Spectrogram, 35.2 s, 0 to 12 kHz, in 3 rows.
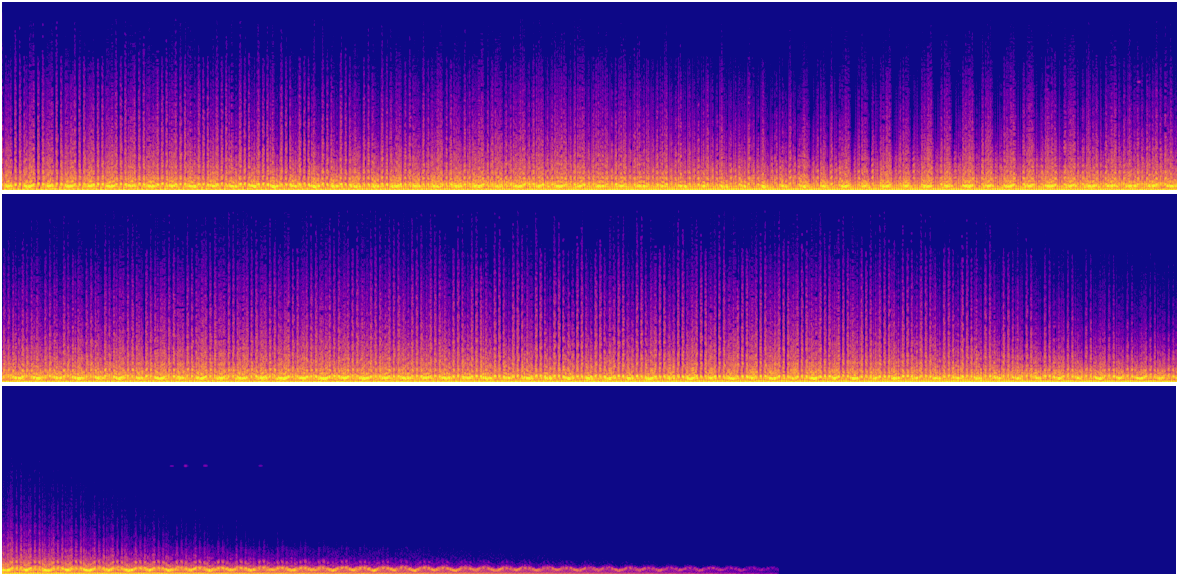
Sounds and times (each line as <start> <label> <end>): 0.0 laser 30.0
0.0 drone 31.0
